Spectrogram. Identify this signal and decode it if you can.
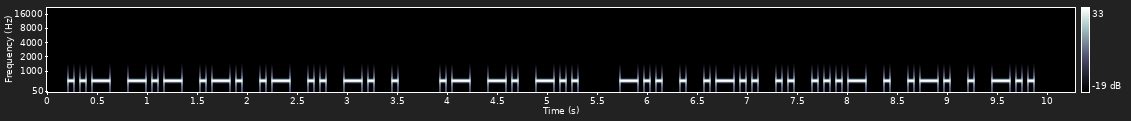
Morse code, heard as a keyed tone, about 20 wpm, 550 Hz. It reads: UKRAINE AND DELIVERED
